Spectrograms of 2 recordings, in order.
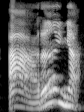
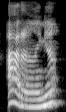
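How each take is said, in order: First: "Aranha" drawn out slowly in three syllables. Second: Said in the usual way. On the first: Shown as a demonstration. Teacher showing three syllables to pupils, "Aranha" slowly sounded out. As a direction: stretch each syllable of "Aranha": a, ra, nha. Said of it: "separe as sílabas". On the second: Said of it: "também três sílabas".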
